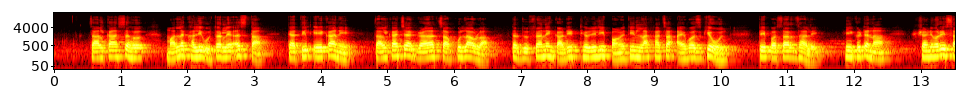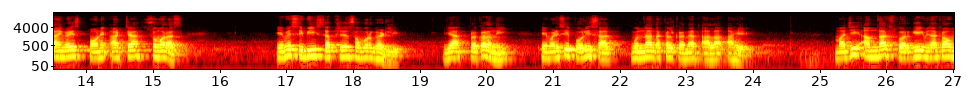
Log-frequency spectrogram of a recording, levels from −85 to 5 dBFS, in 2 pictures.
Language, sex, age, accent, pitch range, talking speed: Marathi, male, 50-69, native, 125-150 Hz, 105 wpm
